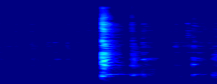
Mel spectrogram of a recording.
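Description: A metal bowl clinks down onto a steel steamer tray.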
